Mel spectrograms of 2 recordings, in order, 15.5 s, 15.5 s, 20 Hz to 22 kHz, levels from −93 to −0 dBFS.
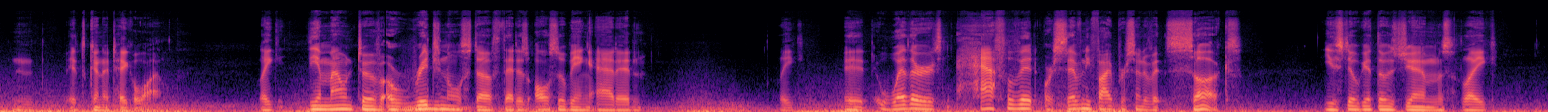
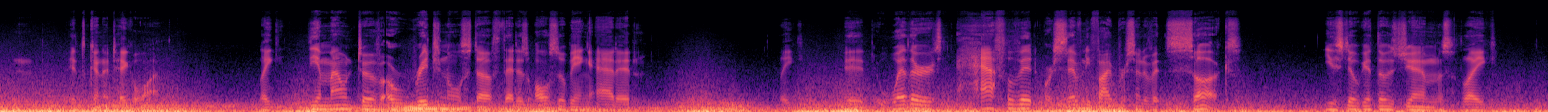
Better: first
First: low rumble; faint; throughout; 20 dB below the speech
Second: low rumble; loud; throughout; 6 dB below the speech

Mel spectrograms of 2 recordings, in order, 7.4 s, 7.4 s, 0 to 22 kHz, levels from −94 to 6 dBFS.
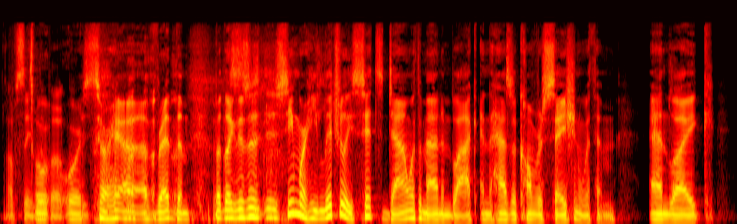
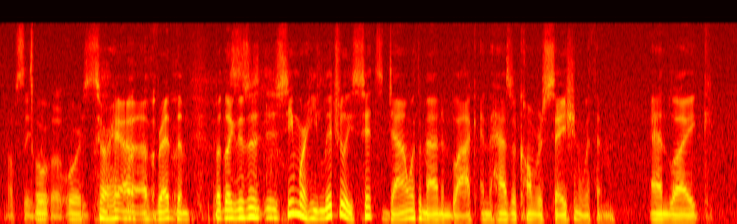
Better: first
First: none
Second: hiss; faint; throughout; 20 dB below the speech

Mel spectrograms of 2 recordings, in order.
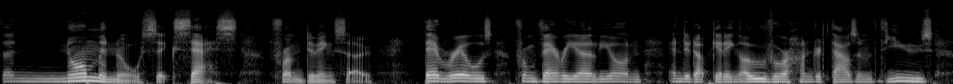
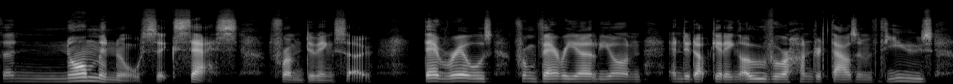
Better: first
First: none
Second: thin; very; fading below 800 Hz

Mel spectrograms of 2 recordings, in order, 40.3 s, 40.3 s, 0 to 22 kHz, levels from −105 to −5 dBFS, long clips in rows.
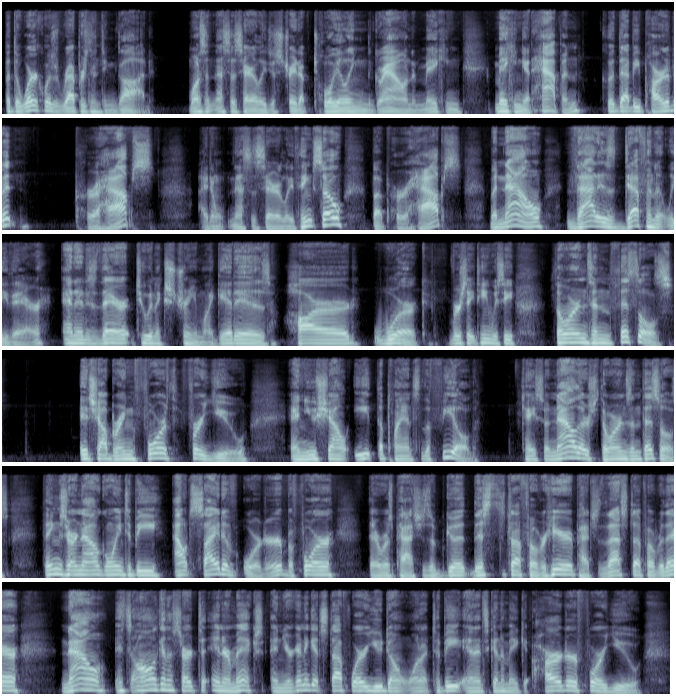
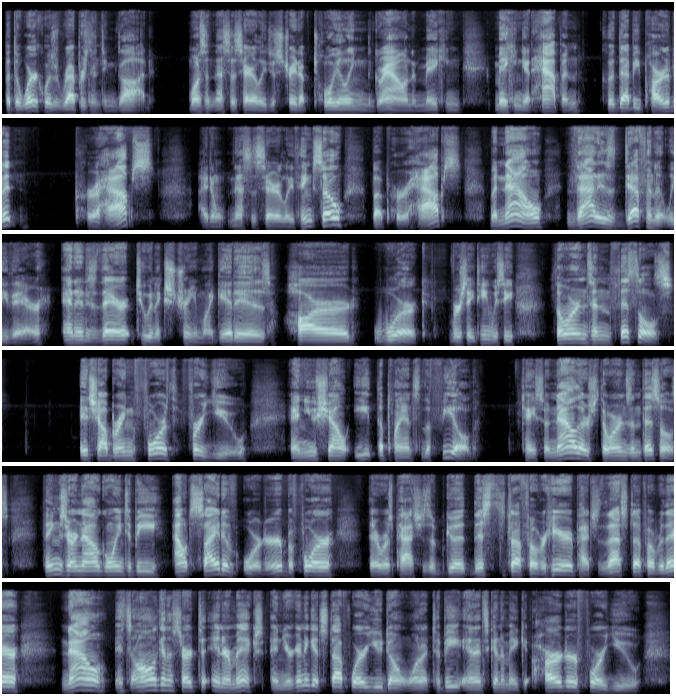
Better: first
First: none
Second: thin; very; fading below 500 Hz

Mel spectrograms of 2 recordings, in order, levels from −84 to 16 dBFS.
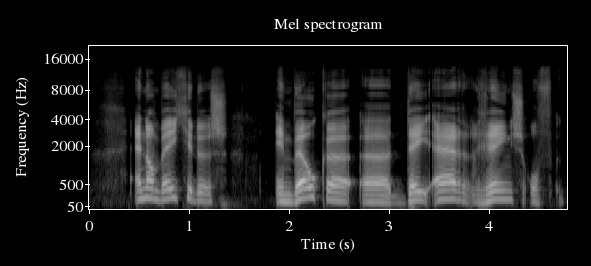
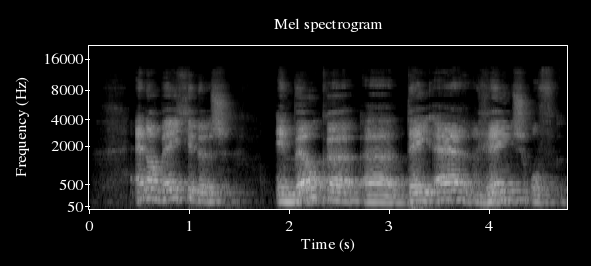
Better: first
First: none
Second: room echo; slight; dies away in 0.5 s // off-mic speech; far

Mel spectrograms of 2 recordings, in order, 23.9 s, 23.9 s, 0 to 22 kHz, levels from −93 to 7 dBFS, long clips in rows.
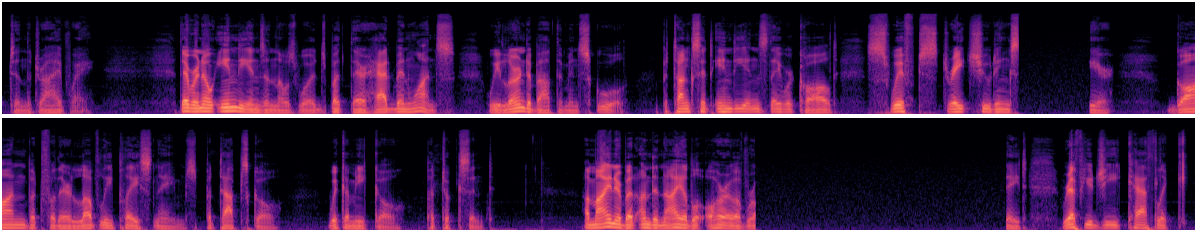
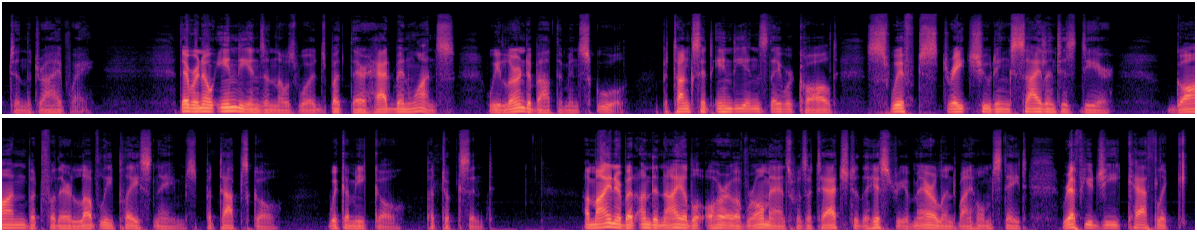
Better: second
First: audio cutting out; at 10 s for 0.5 s and at 19 s for 2.5 s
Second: none

